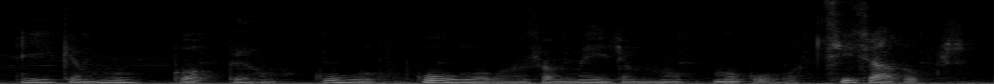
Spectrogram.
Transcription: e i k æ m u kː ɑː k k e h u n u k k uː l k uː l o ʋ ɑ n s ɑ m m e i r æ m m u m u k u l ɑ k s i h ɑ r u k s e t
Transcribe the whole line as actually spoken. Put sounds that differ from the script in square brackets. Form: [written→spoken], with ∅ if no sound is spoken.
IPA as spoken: e i k æ m [u→uː] kː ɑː k k e h u n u k k uː l k uː l o ʋ ɑ n s ɑ m m e i r æ m m u m u k u l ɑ [k→t] s i [h→s] ɑ r u k s e t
